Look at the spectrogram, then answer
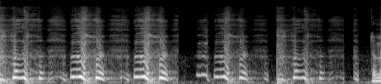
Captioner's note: cough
